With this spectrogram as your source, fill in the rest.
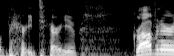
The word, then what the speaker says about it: Grosvenor: Grosvenor is how we say it.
